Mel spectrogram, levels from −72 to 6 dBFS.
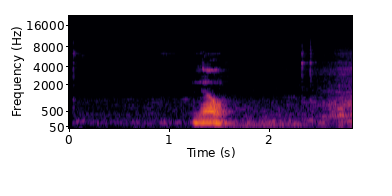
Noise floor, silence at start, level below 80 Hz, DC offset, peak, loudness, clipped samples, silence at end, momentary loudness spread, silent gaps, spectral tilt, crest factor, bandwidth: -58 dBFS; 1.25 s; -62 dBFS; under 0.1%; -10 dBFS; -28 LUFS; under 0.1%; 0 s; 23 LU; none; -7 dB/octave; 22 dB; 15 kHz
